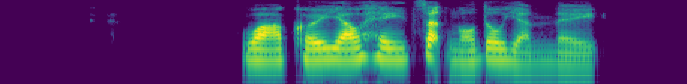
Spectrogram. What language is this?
Cantonese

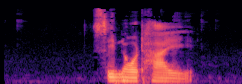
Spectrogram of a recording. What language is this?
Thai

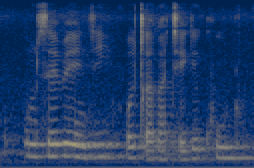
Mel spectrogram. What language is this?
South Ndebele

